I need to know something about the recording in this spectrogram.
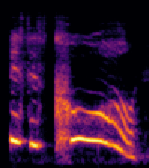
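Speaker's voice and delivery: high, slow, thrilled cry; excited exclaim. A narrator's reading. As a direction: squeal it out in delight. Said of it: "exclaimed Lucy".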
